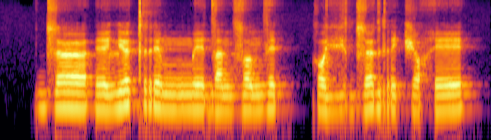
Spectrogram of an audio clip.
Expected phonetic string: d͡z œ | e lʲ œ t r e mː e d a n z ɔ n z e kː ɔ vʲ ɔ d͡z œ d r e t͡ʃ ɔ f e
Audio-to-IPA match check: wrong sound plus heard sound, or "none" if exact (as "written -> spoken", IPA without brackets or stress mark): f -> h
